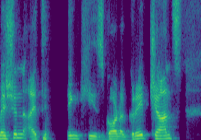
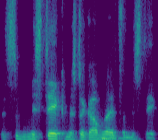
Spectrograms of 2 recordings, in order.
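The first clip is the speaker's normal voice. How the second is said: quiet teasing; 5 semitones lower, 10 dB quieter than usual. Acted. Teasing co-host about his pick.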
